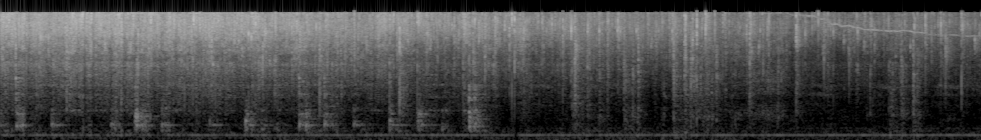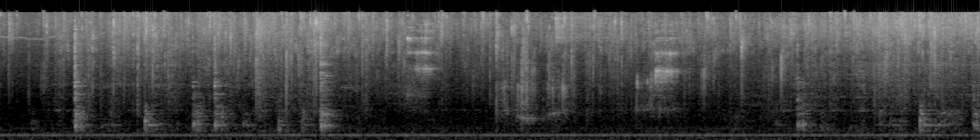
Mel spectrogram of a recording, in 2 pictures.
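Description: Oil sizzling in a nonstick pan as dal, dried and green chillies and curry leaves fry over a low flame, with a wooden spatula stirring and scraping through them and giving scattered clicks. The sizzle is strongest at first and eases after a few seconds.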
